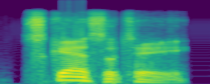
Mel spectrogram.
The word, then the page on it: scarcity: British English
